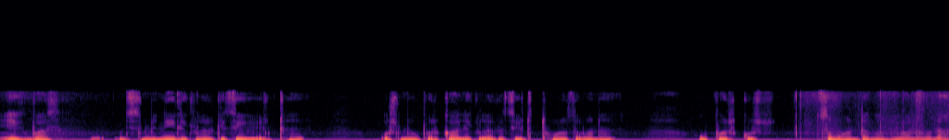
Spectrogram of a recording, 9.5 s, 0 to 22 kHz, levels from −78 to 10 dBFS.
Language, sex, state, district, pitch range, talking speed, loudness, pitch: Hindi, male, Jharkhand, Jamtara, 140-170 Hz, 165 wpm, -23 LUFS, 160 Hz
